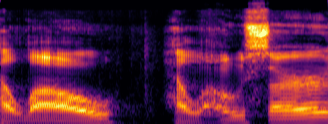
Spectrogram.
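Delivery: low, bewildered, baffled, questioning tone. Retelling how Ava reacted when a classmate sat next to her: imitating Ava. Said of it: "Ava kinda looks at him like".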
